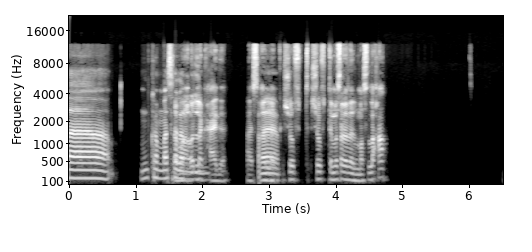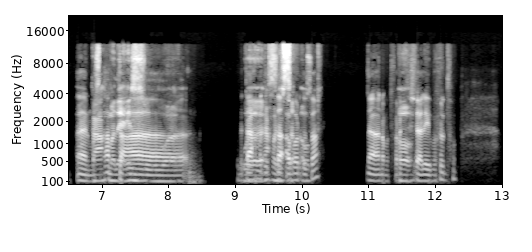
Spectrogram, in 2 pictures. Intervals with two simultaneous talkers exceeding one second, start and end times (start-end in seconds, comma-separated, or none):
9.0-10.3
